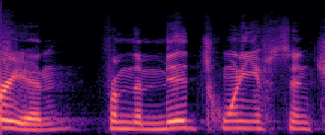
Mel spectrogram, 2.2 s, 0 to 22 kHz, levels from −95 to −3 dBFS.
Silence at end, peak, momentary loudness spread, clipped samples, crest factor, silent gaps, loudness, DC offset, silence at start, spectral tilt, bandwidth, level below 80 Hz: 0 s; -12 dBFS; 10 LU; under 0.1%; 16 dB; none; -29 LUFS; under 0.1%; 0 s; -5.5 dB/octave; 10.5 kHz; -80 dBFS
